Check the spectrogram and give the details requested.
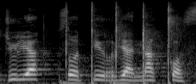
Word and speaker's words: Julia Sotirianakos: Her name is Julia Sotirianakos.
